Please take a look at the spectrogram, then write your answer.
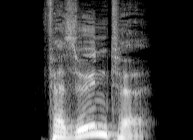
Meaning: inflection of versöhnen: 1. first/third-person singular preterite 2. first/third-person singular subjunctive II
- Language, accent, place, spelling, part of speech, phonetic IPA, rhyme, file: German, Germany, Berlin, versöhnte, adjective / verb, [fɛɐ̯ˈzøːntə], -øːntə, De-versöhnte.ogg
